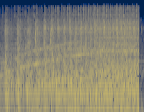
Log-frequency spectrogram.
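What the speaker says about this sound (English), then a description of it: "Load the file into your machine and then you're going to stitch round number one, which is going to give you your placement outline." An embroidery machine stitches a placement outline for an in-the-hoop snowglobe design, a rapid rhythmic needle clatter with a rising whine, close and continuous until it stops at the end.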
